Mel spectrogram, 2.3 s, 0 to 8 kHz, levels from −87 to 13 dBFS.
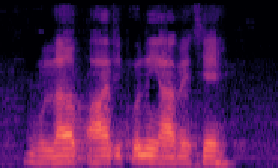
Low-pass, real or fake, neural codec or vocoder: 7.2 kHz; fake; codec, 16 kHz in and 24 kHz out, 0.6 kbps, FireRedTTS-2 codec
